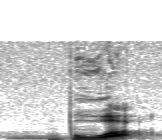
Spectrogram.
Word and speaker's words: Beauvoir: Beauvoir, that is how it's pronounced.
